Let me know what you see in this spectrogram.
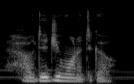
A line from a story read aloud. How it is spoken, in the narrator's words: Vivian's deep voice murmured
